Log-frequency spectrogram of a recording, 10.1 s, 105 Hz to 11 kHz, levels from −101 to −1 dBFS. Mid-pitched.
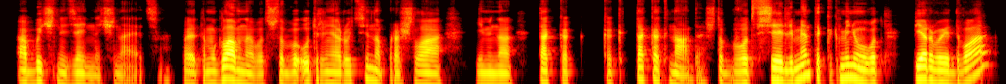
No: low, 110 Hz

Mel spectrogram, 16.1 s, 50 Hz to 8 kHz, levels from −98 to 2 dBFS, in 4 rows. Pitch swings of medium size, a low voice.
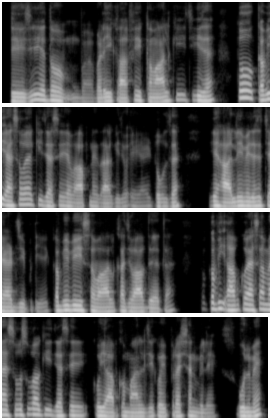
Yes: average, 3.7 semitones; low, 120 Hz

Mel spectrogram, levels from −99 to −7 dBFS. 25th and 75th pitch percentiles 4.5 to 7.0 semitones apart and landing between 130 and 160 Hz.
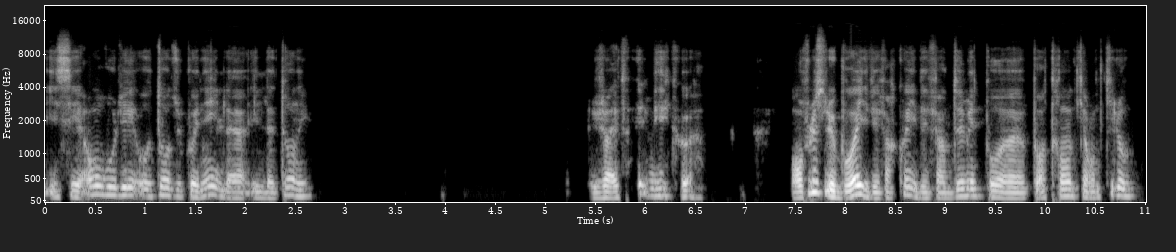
Yes: wide, 5.6 semitones; medium, 140 Hz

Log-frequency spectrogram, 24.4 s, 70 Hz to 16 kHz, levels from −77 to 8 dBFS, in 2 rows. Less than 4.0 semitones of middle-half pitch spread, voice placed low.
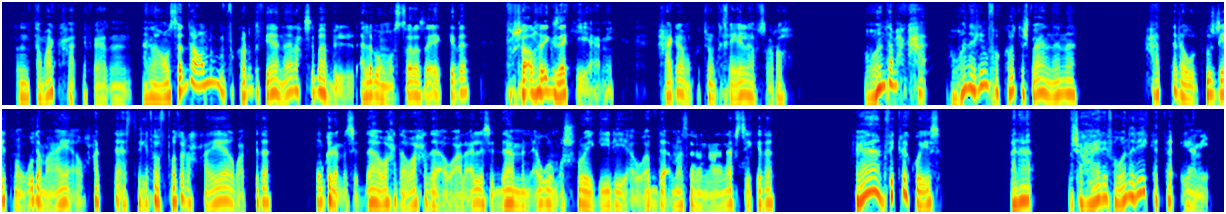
No: average, 4.4 semitones; low, 115 Hz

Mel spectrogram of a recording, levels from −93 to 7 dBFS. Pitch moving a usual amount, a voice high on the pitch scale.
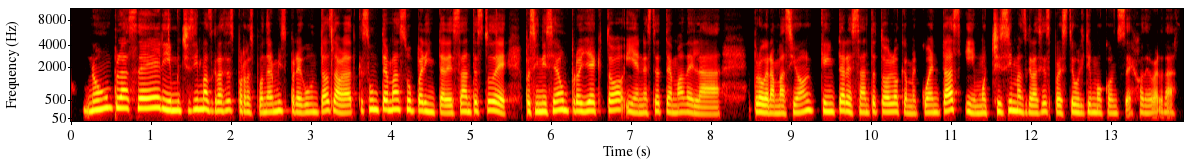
Yes: average, 3.8 semitones; high, 200 Hz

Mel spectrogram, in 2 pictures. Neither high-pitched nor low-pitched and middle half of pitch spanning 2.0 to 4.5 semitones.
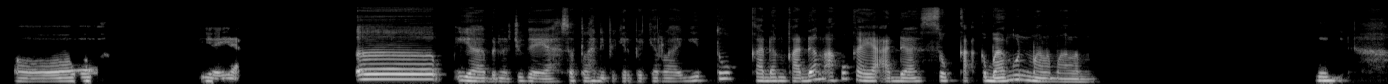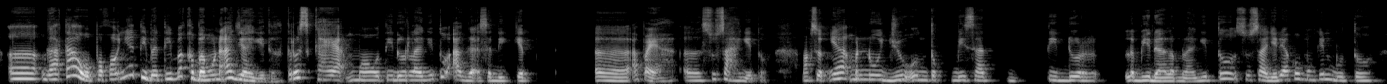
No: medium, 180 Hz; average, 5.2 semitones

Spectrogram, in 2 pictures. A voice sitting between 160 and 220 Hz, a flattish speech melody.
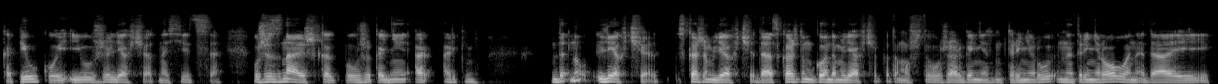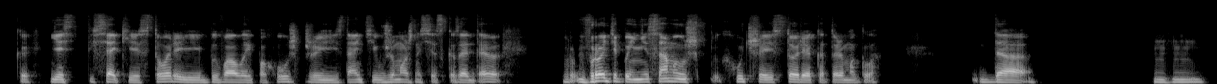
No: low, 110 Hz; narrow, 2.2 semitones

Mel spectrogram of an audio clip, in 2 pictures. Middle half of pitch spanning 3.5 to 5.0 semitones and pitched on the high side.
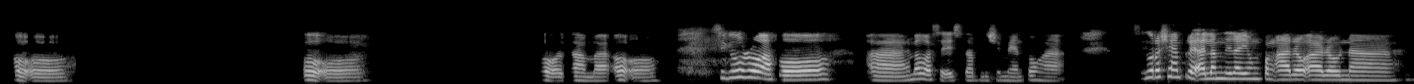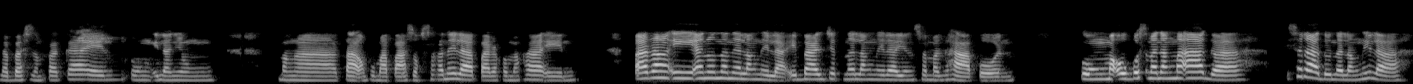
Yes: average, 4.5 semitones; high, 215 Hz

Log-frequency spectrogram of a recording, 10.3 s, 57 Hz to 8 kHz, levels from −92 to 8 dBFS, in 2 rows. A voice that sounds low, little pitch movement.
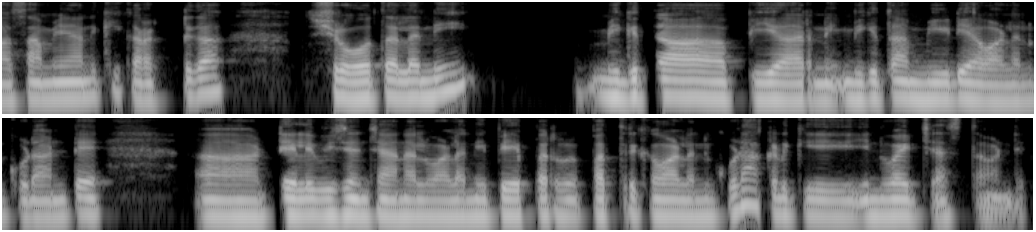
Yes: low, 110 Hz; narrow, 1.9 semitones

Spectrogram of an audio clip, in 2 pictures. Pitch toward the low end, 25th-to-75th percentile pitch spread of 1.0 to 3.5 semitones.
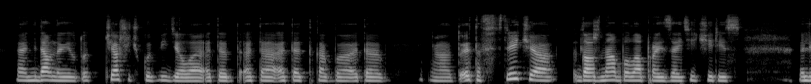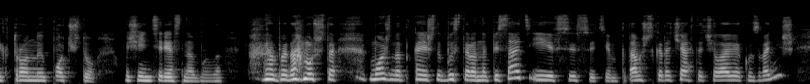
No: medium, 185 Hz; average, 2.9 semitones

